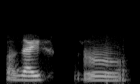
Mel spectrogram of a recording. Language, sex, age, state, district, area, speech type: Assamese, female, 60+, Assam, Dibrugarh, rural, conversation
